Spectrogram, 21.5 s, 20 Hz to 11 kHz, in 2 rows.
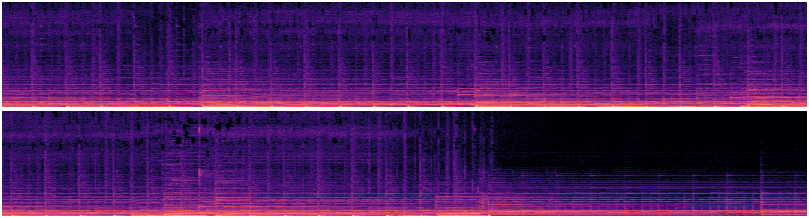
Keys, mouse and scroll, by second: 0.6 right click, 1.2 shift+right click, 2.5 shift+right click, 2.9 click, 5.0 click, 6.4 middle click, 10.5 middle click, 10.5 l, 12.2 s, 15.4 middle click, 17.3 scroll down 1, 17.9 middle click, 17.9 scroll down 4, 18.7 scroll down 2, 19.0 middle click, 19.8-20.3 scroll up 3, 20.3 shift+middle click.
